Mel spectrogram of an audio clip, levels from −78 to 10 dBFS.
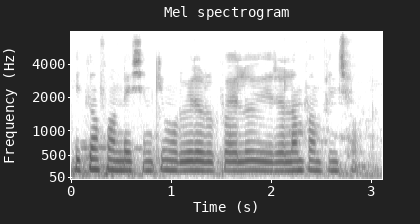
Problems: low volume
